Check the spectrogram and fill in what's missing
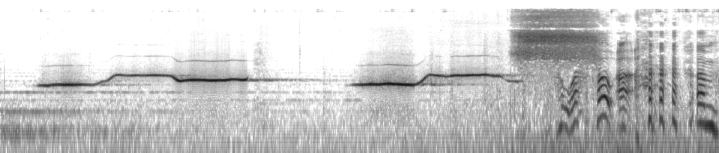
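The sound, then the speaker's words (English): A catchy hummed tune carried on a clear, steady tone, played in two rising phrases with a brief pause between, followed by a sharp burst of hiss and some wavering vocal sounds. “There it is again, the hum.”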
